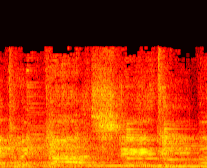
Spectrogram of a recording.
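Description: Acoustic guitar strummed together with an electric guitar, playing a song live, with a sliding melodic line over the chords.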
